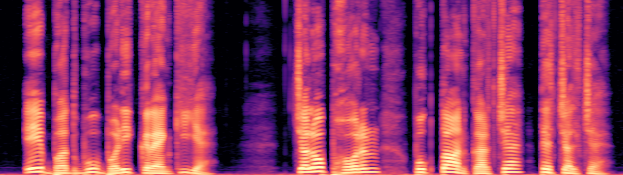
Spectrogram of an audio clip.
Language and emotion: Dogri, disgusted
